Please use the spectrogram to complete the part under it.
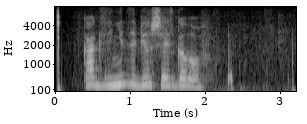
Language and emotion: Russian, neutral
